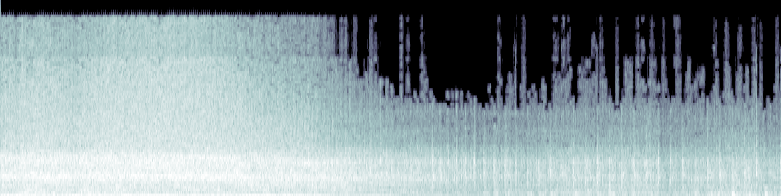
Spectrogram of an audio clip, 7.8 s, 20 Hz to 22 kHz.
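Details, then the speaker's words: VW Golf 2 1.6 engine, knock heard near the first spark plug, suspected lifter or camshaft. It revs and drops to idle with sharp regular tapping near three per second. Cause: failed timing belt idler roller bearing with balls fallen out, replaced. "вот она вся причина которая была стука ролик развалины шарики шарики скатились вниз все и он стучал стучит как зараза утаиться и гремит"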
